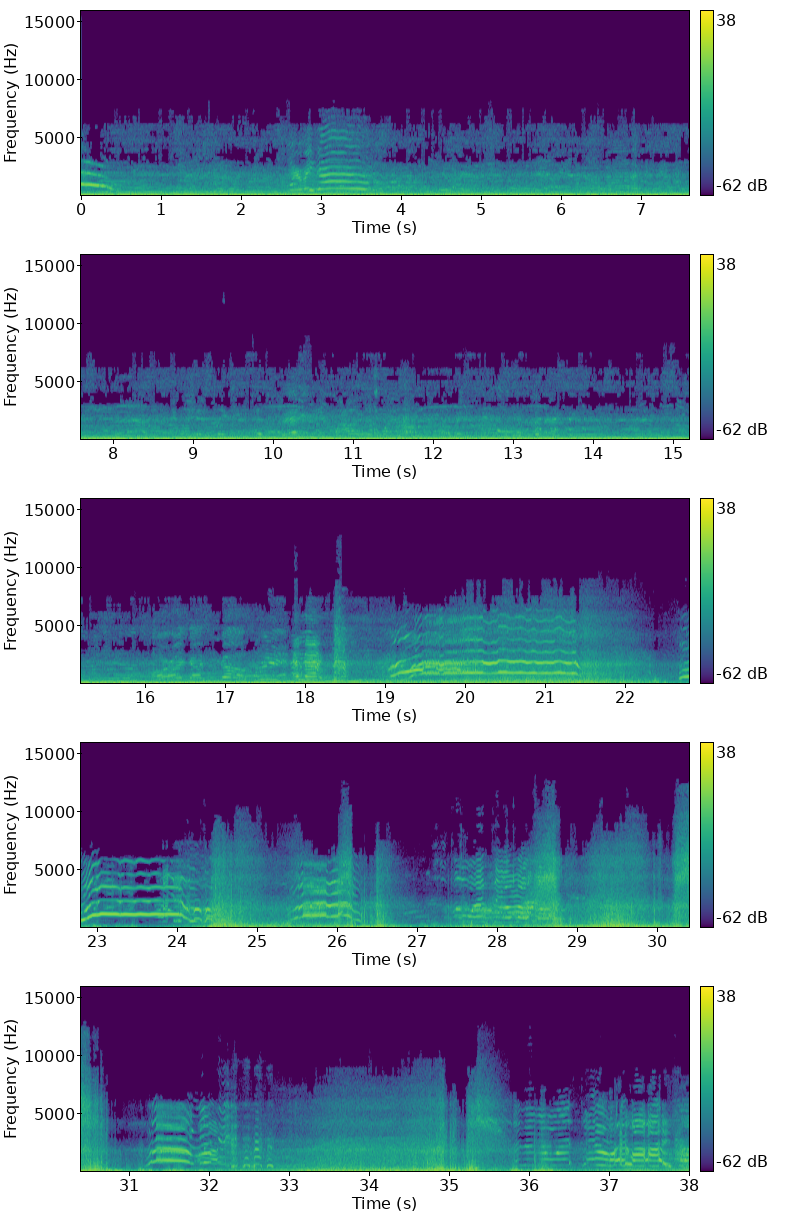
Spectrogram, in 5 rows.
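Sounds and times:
riders screaming and laughing: 19.0s - 21.7s, 22.7s - 24.6s
air rushing past microphone: 19.8s - 22.6s, 27.8s - 31.3s, 33.1s - 36.5s.

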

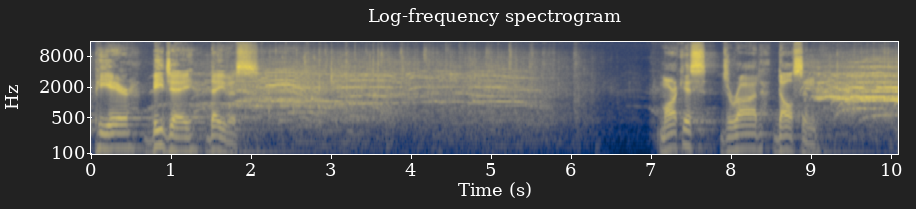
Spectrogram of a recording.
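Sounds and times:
audience cheering and whooping: 0.7s - 5.9s, 9.1s - 10.0s.

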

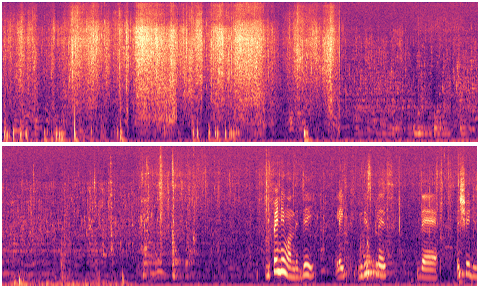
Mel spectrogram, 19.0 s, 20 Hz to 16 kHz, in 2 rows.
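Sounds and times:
faint voices: 0.0s - 14.7s
water splashing and pouring: 0.1s - 13.8s.

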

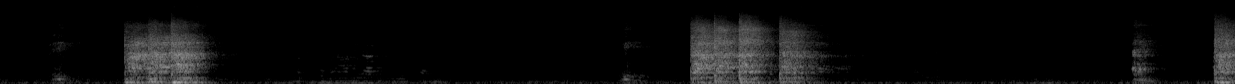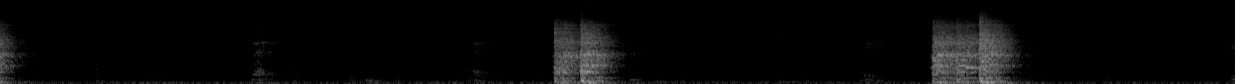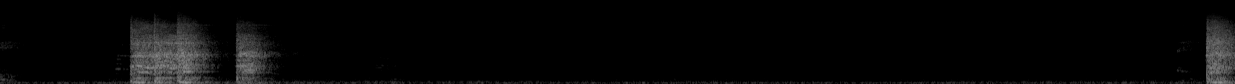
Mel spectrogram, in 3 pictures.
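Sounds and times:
gloved punches hitting pads: 21.7s - 22.6s, 26.0s - 27.4s.

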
